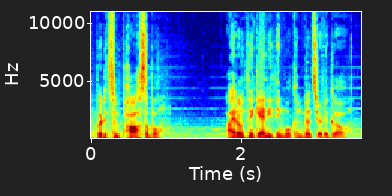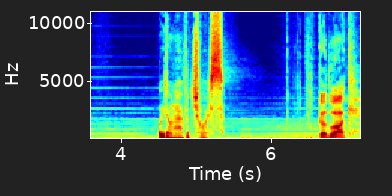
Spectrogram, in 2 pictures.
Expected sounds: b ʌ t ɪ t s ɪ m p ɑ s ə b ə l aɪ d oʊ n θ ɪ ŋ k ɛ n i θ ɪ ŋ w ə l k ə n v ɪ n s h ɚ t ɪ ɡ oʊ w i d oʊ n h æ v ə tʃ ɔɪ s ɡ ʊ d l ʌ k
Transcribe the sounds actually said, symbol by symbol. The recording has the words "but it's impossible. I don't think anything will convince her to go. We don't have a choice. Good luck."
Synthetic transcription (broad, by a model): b ʌ t ɪ t s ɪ m p ɑ s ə b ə l aɪ d oʊ n θ ɪ ŋ k ɛ n i θ ɪ ŋ w ə l k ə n v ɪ n s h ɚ t ɪ ɡ oʊ w i d oʊ n h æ v ə tʃ ɔɪ s ɡ ʊ d l ʌ k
